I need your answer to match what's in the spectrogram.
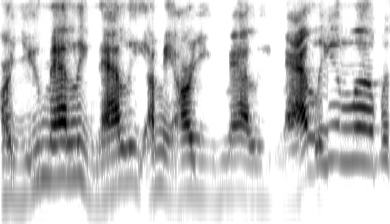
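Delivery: swooping, sing-song, clowning, mocking teasing tone. Retelling how the others were clowning Jared: imitating mocking teasing. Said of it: "they all kinda clowning him like".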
